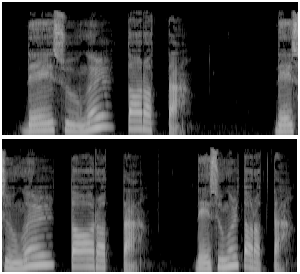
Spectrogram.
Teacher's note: the statement was used as a rhetorical question with a raised intonation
